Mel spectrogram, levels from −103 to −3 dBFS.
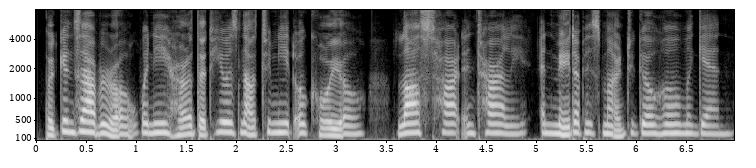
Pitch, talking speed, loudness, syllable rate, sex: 200 Hz, 215 wpm, -19 LUFS, 5.0 syllables/s, female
